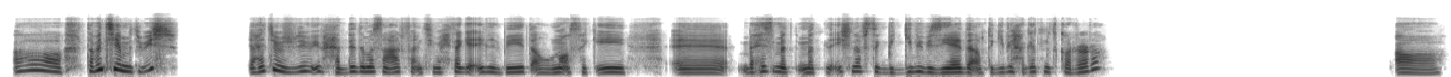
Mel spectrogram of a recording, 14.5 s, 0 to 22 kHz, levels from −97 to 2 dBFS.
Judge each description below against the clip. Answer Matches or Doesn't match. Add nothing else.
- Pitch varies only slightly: Doesn't match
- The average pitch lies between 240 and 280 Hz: Doesn't match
